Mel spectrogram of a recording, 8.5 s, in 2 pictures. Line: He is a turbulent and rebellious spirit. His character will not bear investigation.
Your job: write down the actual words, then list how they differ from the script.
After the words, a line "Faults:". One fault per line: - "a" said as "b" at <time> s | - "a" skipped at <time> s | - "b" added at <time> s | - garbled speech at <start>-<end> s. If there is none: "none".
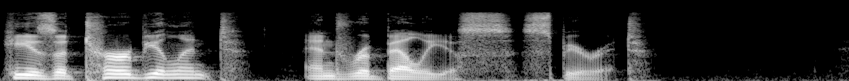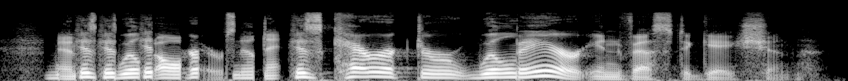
He is a turbulent and rebellious spirit. [garbled] His character will bear investigation.
Faults:
- garbled speech at 4.5-5.7 s
- "not" skipped at 6.8 s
